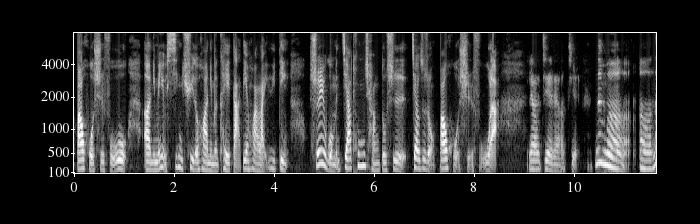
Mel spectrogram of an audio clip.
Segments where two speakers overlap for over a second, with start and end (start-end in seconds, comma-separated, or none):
none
